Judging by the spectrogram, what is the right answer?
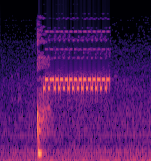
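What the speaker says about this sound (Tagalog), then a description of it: "si Raver, nanawag" A telephone rings once with a bright, steady electronic trill lasting about a second, clear and close over a quiet room.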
